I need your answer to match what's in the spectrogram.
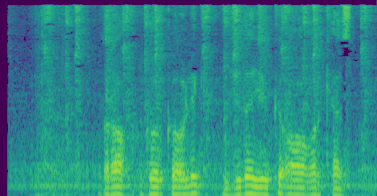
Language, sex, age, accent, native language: Uzbek, male, 25-34, Samarqand, Uzbek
